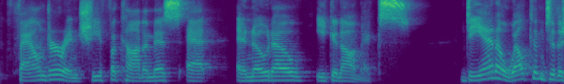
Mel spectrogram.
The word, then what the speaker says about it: Enodo: on pronouncing my surname correctly but also on pronouncing a nodo believe it or not about 50 percent of of people say endo and i'm really tempted to ask our branding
